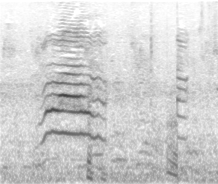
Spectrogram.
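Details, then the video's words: A stray cat jumping and screaming loudly with joy at food, giving one long harmonic wailing meow with a falling tail, then a shorter meow about a second later, while a man exclaims in surprise. "A stray cat jumps and screams loudly to express his joy at the food"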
